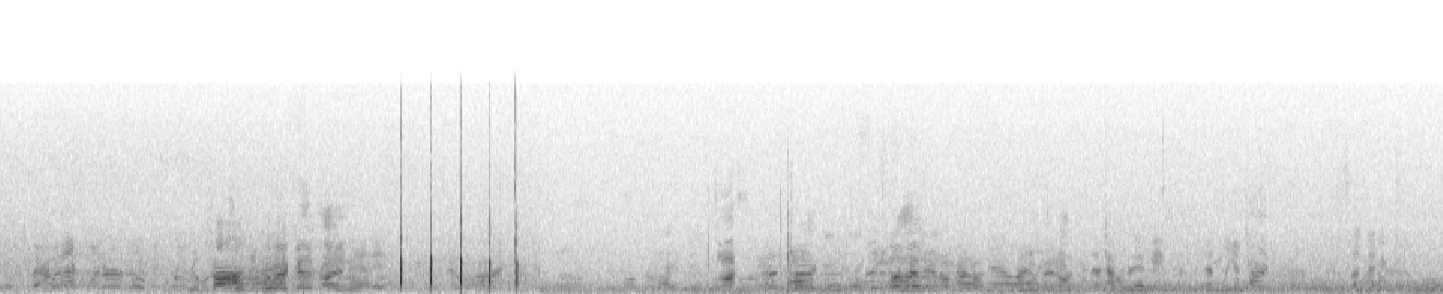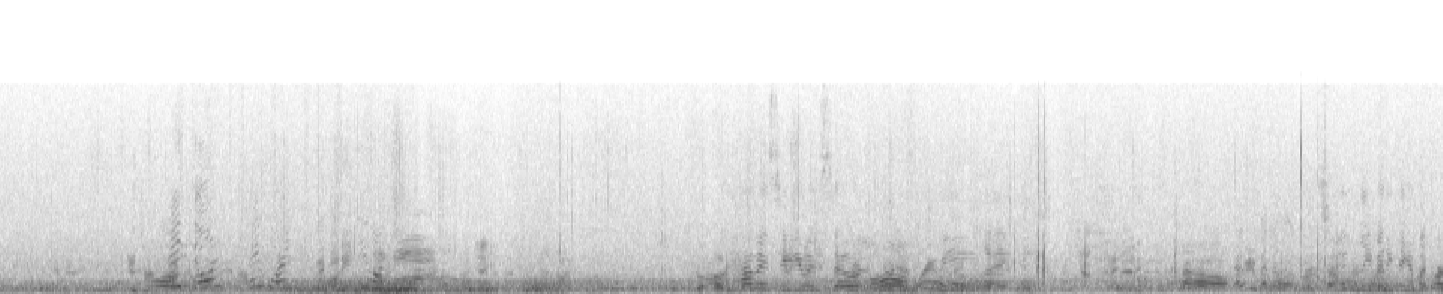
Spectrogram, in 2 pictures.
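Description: Young players shout and call to each other outdoors.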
